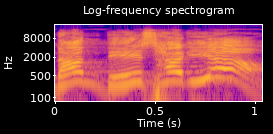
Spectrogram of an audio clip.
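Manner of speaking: put-on loud, strong, forceful, insistent child's voice. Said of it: "아주 강한 목소리로 이렇게 얘기하죠".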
